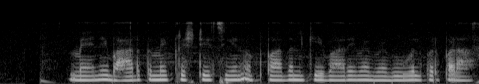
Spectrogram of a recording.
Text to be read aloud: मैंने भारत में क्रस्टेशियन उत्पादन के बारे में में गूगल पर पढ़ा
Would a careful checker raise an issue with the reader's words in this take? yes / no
no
